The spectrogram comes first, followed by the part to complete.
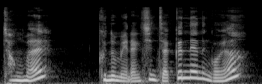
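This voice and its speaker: Woman putting on a yelling bossy mother-in-law, way higher and louder than her narrating voice, storybook drama. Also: sing-song, moderate pace. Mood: furious. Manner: yelling, scolding, harsh. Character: furious controlling middle-aged mother-in-law.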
